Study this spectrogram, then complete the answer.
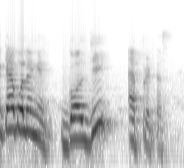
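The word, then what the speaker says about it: Golgi: हैं गोलजी एटस या गोलजी body L silent हो गया किसने डिस्कवर करा था इसमें कैमिलो गोलजी और इसीलिए इसका नाम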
